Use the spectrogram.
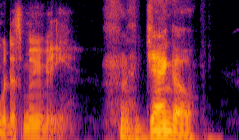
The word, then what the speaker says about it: Django: Django. Yeah, I always put the D in it.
